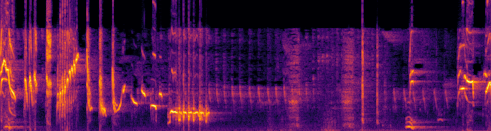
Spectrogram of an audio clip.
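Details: White-rumped shama song meant to prompt silent birds into singing: a fast burst of varied chirps and sweeping whistles, then quieter trills, and a final loud whistled flourish.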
